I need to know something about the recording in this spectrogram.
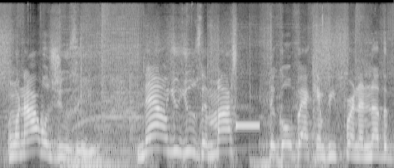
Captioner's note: beep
